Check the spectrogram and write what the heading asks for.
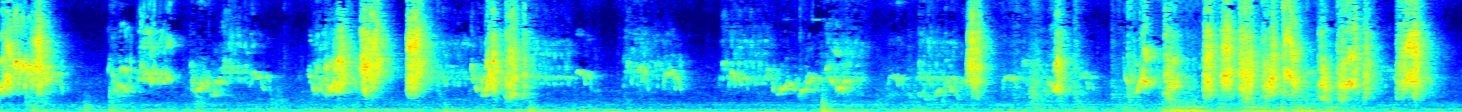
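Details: Young budgerigar out for the first time, giving busy runs of harsh squawks and chirps, growing denser and louder toward the end, with a low thump midway.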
